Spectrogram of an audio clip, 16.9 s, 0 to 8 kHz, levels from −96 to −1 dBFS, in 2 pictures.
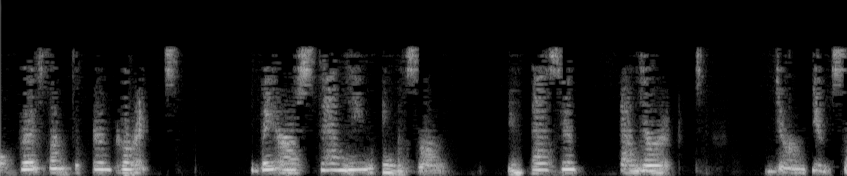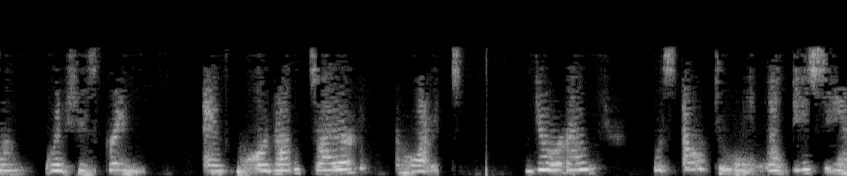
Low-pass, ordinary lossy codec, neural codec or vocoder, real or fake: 7.2 kHz; MP3, 24 kbps; codec, 44.1 kHz, 0.9 kbps, DAC; fake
